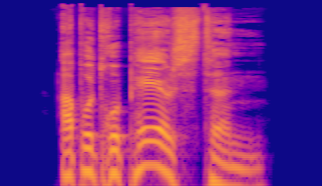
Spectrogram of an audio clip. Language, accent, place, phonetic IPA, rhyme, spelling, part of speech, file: German, Germany, Berlin, [apotʁoˈpɛːɪʃstn̩], -ɛːɪʃstn̩, apotropäischsten, adjective, De-apotropäischsten.ogg
- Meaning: 1. superlative degree of apotropäisch 2. inflection of apotropäisch: strong genitive masculine/neuter singular superlative degree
